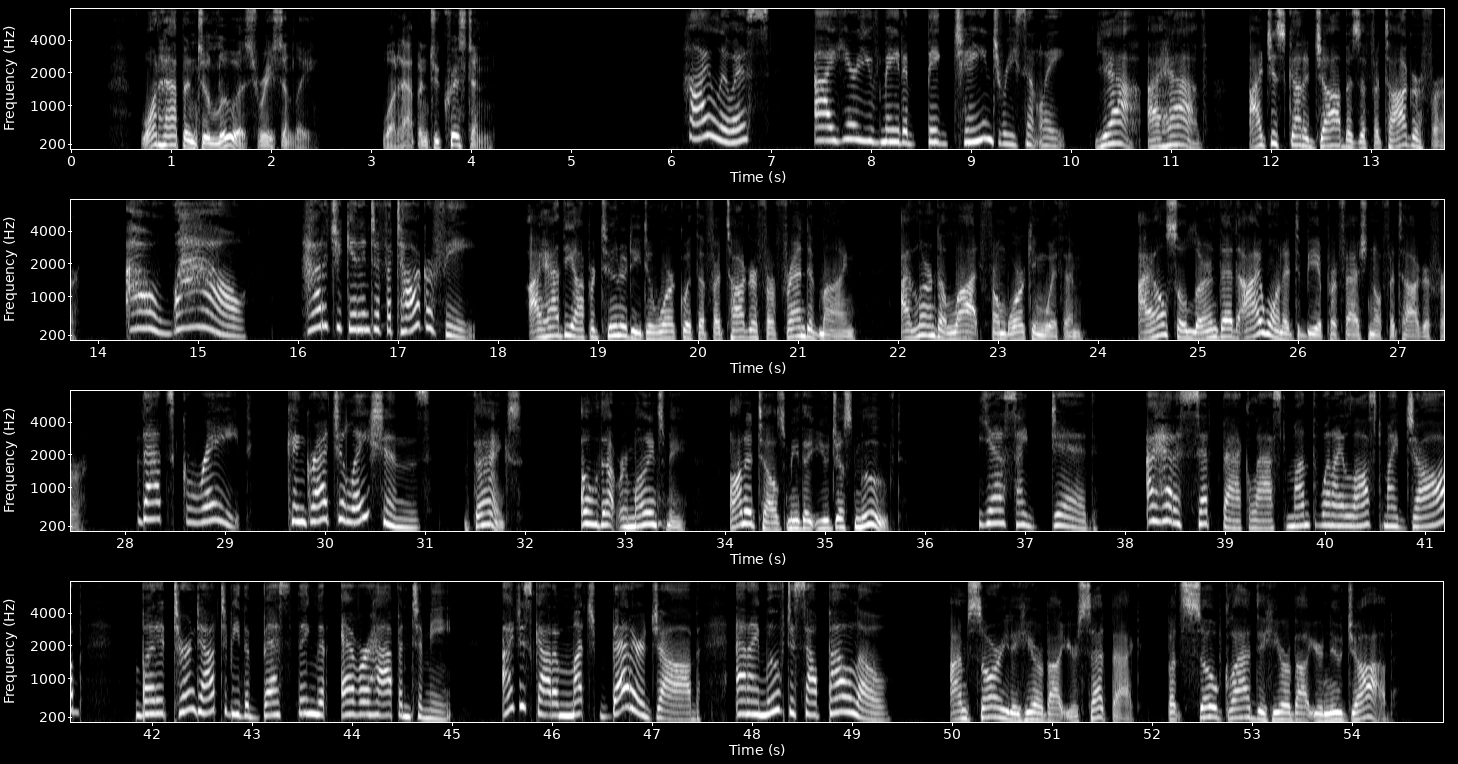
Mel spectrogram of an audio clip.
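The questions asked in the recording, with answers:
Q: What happened to Lewis recently?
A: He got a job as a photographer.

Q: What happened to Kristen?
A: She lost her job, then got a much better job and moved to Sao Paulo.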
